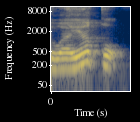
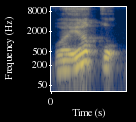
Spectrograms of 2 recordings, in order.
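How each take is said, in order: Both takes have the same delivery.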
